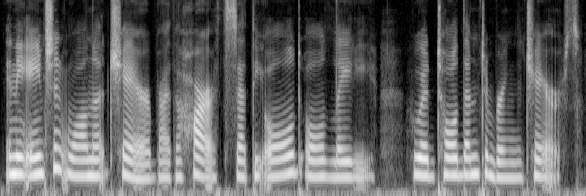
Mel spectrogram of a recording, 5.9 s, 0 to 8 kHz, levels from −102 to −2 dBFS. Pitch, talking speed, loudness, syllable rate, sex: 210 Hz, 215 wpm, -18 LUFS, 4.5 syllables/s, female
